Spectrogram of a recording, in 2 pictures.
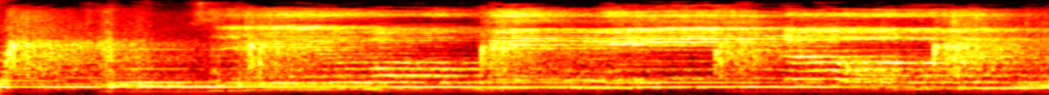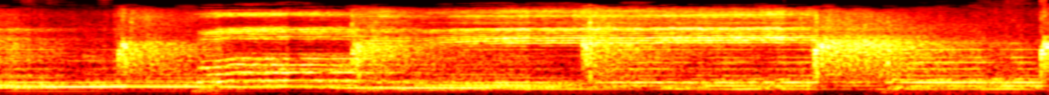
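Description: Gospel song sung by a male soloist through a microphone, with long held notes over sustained keyboard accompaniment.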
